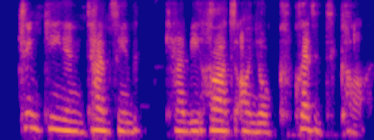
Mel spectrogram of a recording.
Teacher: the DS usually become T's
